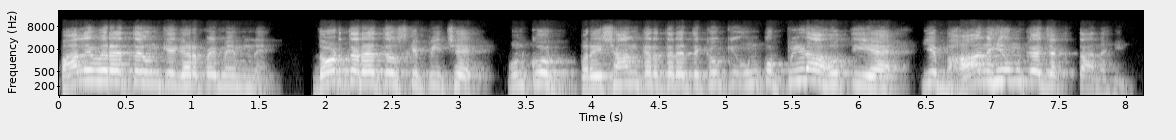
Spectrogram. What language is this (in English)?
Hindi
